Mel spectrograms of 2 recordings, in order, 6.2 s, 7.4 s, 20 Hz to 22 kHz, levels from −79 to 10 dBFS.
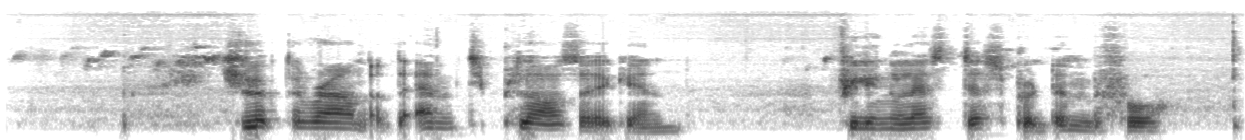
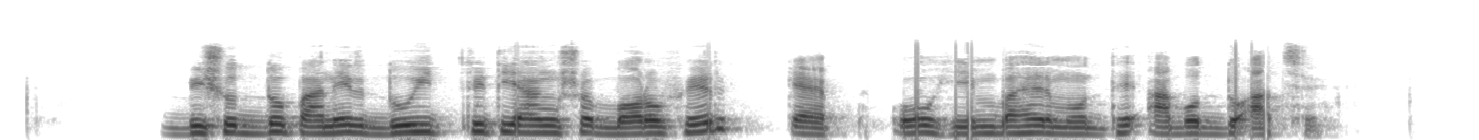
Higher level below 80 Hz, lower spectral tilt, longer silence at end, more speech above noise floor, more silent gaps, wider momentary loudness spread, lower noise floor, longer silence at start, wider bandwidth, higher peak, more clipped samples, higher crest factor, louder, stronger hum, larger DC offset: second, -64 dBFS vs -54 dBFS; second, -1.5 dB/octave vs -8 dB/octave; second, 0 s vs 0.8 s; second, 31 dB vs 61 dB; neither; first, 16 LU vs 6 LU; second, -45 dBFS vs -76 dBFS; second, 0.05 s vs 0.85 s; first, 16 kHz vs 7 kHz; about the same, 0 dBFS vs 0 dBFS; neither; about the same, 16 dB vs 16 dB; about the same, -14 LUFS vs -15 LUFS; neither; neither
